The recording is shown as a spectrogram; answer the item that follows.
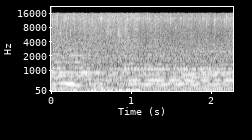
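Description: Soft background music holding sustained chords, over a faint grainy hiss like light rain.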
